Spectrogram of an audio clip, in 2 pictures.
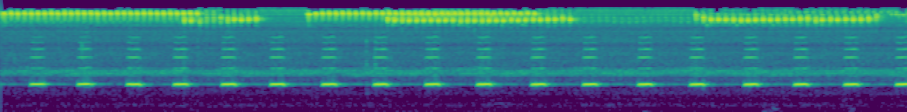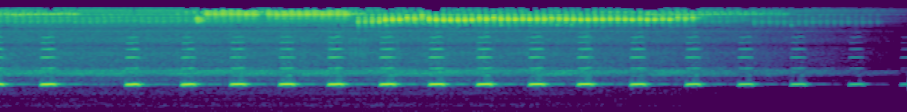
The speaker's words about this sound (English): it's one of the most common owls in North America, but they're highly nocturnal and they're rarely seen. They also are cavity nesters, and they also roost in deep in evergreen forests during the day.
